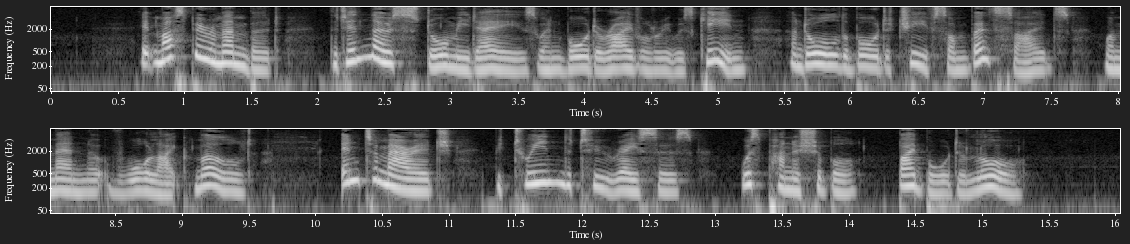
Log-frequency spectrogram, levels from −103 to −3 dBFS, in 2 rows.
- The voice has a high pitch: No, medium, 180 Hz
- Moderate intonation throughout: No, wide, 5.7 semitones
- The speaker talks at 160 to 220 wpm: No, average, 140 wpm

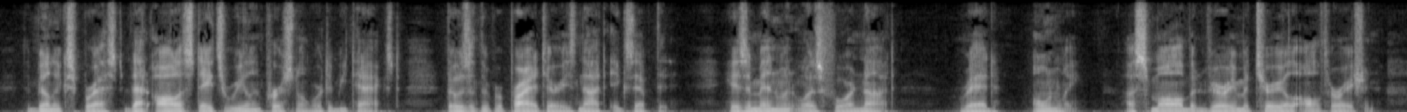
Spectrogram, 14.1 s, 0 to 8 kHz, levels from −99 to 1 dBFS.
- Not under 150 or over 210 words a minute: No, slow, 135 wpm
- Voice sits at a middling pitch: No, very low, 80 Hz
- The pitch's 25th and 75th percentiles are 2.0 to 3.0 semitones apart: Yes, narrow, 2.5 semitones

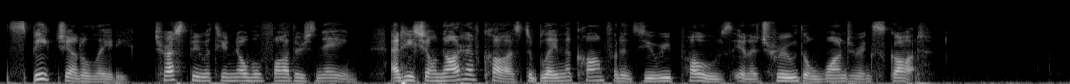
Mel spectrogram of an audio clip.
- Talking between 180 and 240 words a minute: No, average, 155 wpm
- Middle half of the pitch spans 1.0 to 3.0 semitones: No, average, 3.6 semitones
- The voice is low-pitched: No, medium, 155 Hz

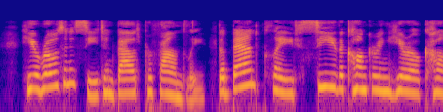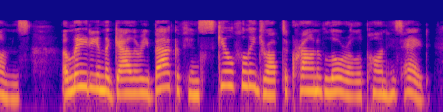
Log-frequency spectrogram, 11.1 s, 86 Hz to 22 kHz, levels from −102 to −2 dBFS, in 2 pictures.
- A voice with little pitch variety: No, average, 4.2 semitones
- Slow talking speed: No, average, 180 wpm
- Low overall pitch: No, high, 235 Hz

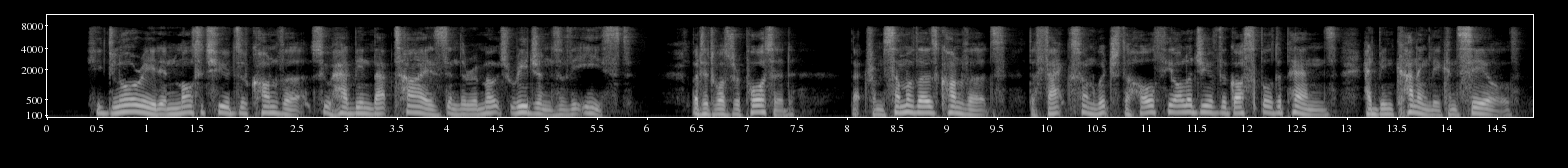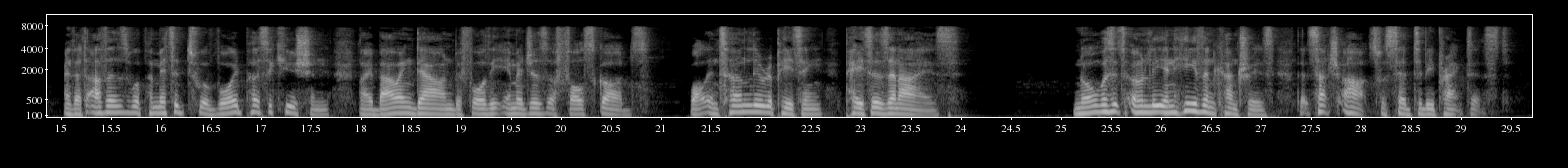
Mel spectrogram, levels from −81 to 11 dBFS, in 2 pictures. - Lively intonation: No, average, 4.3 semitones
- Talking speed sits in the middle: Yes, average, 160 wpm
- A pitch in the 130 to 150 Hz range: Yes, low, 135 Hz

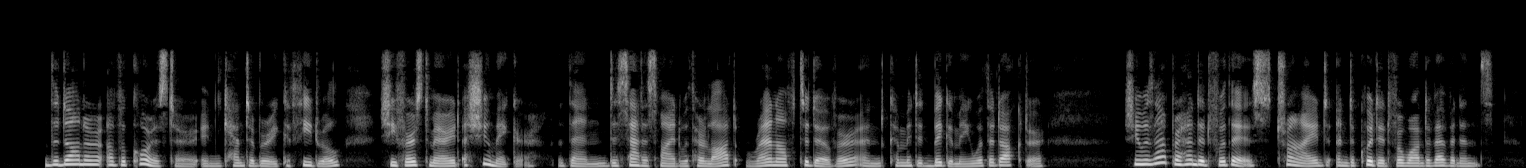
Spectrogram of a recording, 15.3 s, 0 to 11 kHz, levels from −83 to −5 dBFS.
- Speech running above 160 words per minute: No, average, 155 wpm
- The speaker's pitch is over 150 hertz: Yes, medium, 185 Hz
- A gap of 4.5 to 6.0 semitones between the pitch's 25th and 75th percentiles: Yes, average, 4.8 semitones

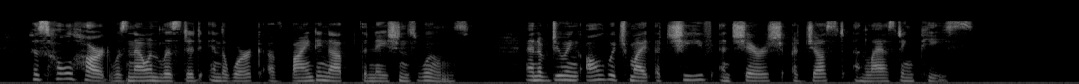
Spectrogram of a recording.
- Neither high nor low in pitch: Yes, medium, 165 Hz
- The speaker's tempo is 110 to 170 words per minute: Yes, average, 160 wpm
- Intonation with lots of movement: No, average, 3.2 semitones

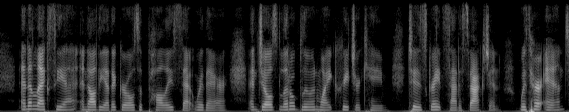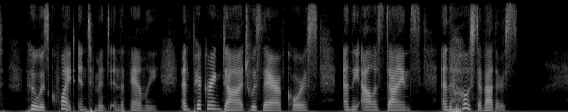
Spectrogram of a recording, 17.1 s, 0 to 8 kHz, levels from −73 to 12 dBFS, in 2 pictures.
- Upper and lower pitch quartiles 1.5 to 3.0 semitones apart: Yes, narrow, 2.6 semitones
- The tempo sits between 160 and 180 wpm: Yes, average, 170 wpm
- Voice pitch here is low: No, medium, 185 Hz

